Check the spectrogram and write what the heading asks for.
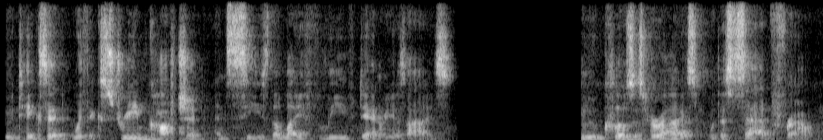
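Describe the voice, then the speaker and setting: At a screenplay table read, a man narrates the scripted stage directions in a low voice at a slightly slow pace. The audio is poor, with constant background noise.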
